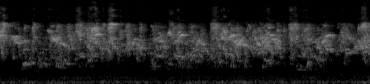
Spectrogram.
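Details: Budgerigars playing: dense, continuous high chirping and warbling chatter from several birds overlapping, with quick squeaky notes throughout and no pauses.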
